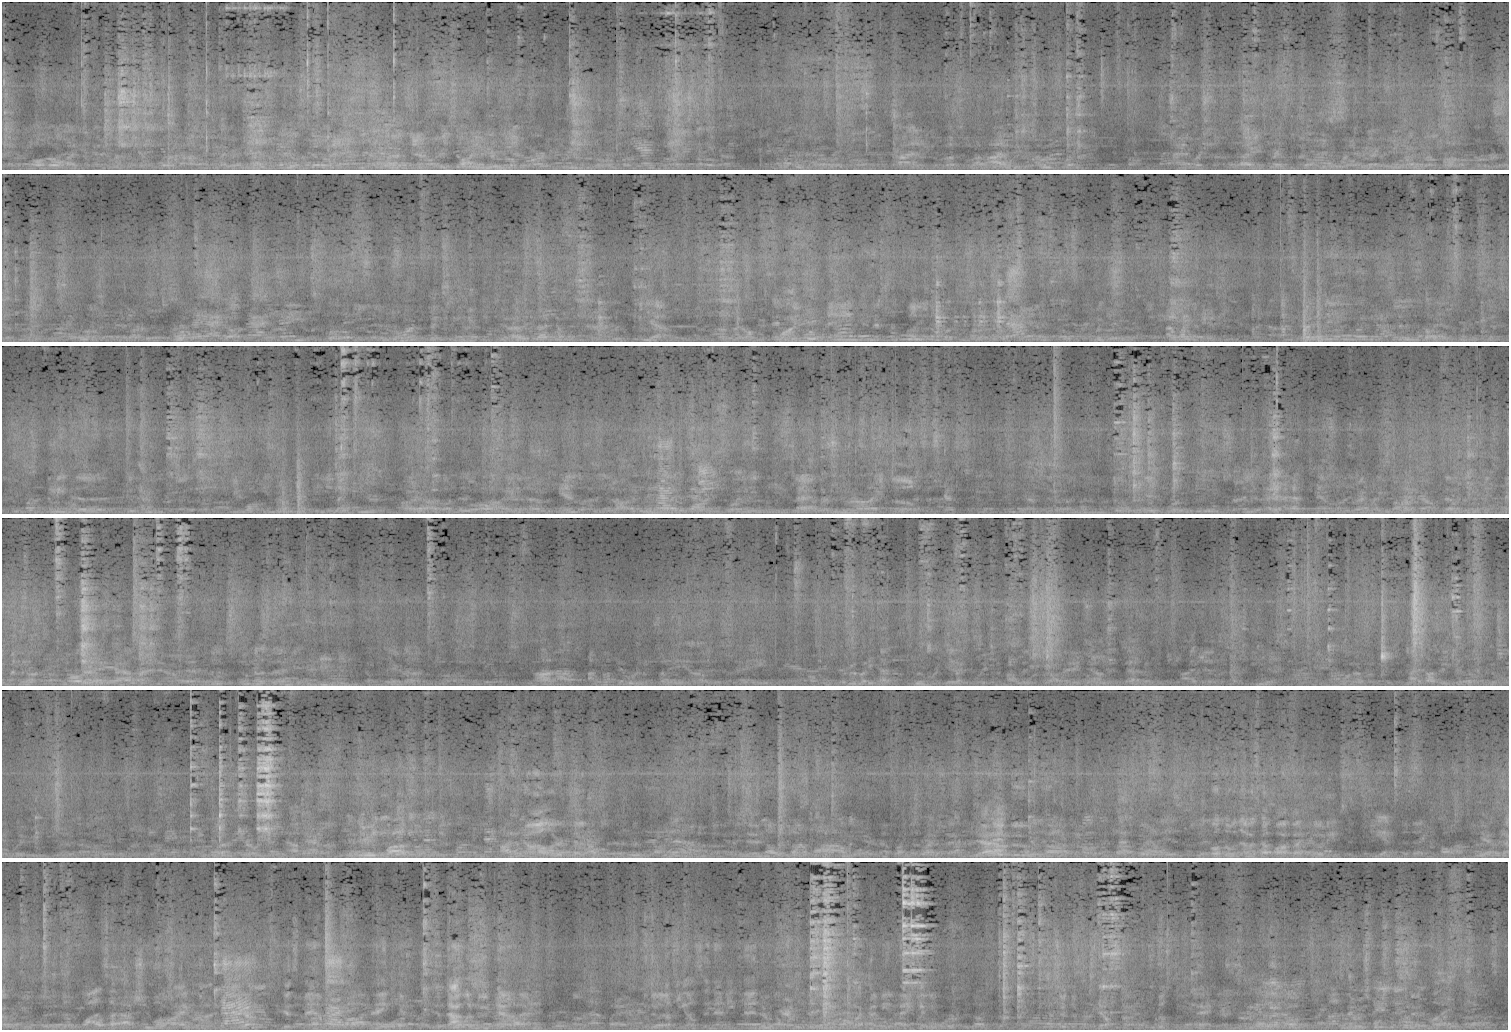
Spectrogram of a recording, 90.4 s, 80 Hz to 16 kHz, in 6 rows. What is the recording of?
Restaurant sounds. My iPhone left sitting on my table for 1:31 in a family restaurant in St. Petersburg Florida USA the evening of June 7, 2012. My egg plant was very good, thank you. LOL.
dining, dishes, eating, field-recording, people, people-talking, restaurant-sounds, silverware, voices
